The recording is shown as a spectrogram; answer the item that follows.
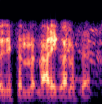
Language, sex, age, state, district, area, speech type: Tamil, female, 18-30, Tamil Nadu, Dharmapuri, urban, conversation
